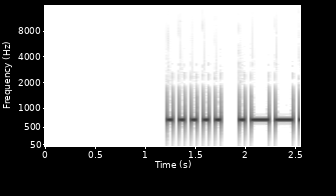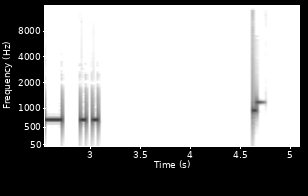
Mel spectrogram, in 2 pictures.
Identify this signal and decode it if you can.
Morse code, heard as a keyed tone, about 20 wpm, 700 Hz. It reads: 5JI
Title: Three Challenging Letter-Number Combinations 20wpm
